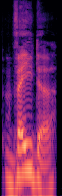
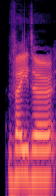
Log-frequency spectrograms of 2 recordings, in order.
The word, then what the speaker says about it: vader: spoiler spoiler alert yeah Vader is the Dutch word for father the Dutch word is instead pronounced father yeah V is German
